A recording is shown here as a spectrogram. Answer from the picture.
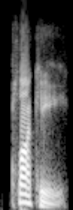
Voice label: "plucky", American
